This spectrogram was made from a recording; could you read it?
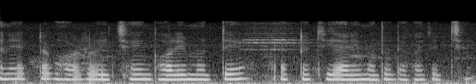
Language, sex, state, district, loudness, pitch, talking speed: Bengali, female, West Bengal, Cooch Behar, -15 LUFS, 225 Hz, 140 wpm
